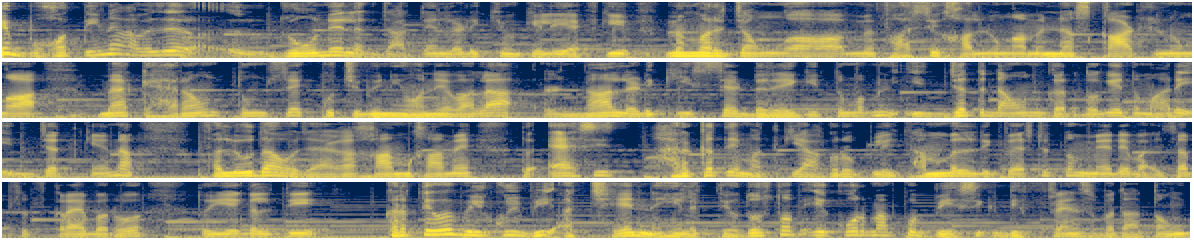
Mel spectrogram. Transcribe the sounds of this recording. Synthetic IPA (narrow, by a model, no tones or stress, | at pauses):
jebɔːɔt̪ɦinaɐbəzezoːnẽlɐɡ̚d͡ʒaːt̪ẽɦɛ̃lɐɽkijõkeliekimɛ̃mɐɾd͡ʒaːũːŋɡamɛ̃fʰaːsixʰaːlũːŋɡamɛ̃nɐskaːɾʈlũːŋɡaːmɛ̃ːkɛɦɾaɦũt̪ʊmsekʊt͡ʃʰbʱinɐɦĩɦoːneʋaːlanalɐɽkiɪsːeɖɐɾeːɡit̪ʊmɐpniʔɪzːət̪ɖaːʊnkɐɾd̪oːɡet̪ʊmɦaːɾeɪzːət̪kena | fɐluːd̪aɦod͡ʒaːeːɡaxaːmkaːmẽ | t̪oʔɛːsihɐɾkət̪ẽmɐt̪kijakɐɾopliːzɦɐ̃mbəlɾɪkʋeːsʈɦet̪ʊmːeːɾebʱa̰ːjsɐbsɐbskɾaːɪbəɾɦoːt̪ojeɡɐlt̪i | kɐɾt̪eɦuebɪlkʊlbʱiʔɐtːʃʰenɐɦĩlɐɡ̚t̪eɦod̪oːst̪õɐbeːkɔːɾmɛ̃aːp̚kobeːsɪkɖɪfɾɛ̃nsbɐt̪aːt̪aɦũː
